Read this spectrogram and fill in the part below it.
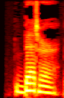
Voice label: "Better", English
